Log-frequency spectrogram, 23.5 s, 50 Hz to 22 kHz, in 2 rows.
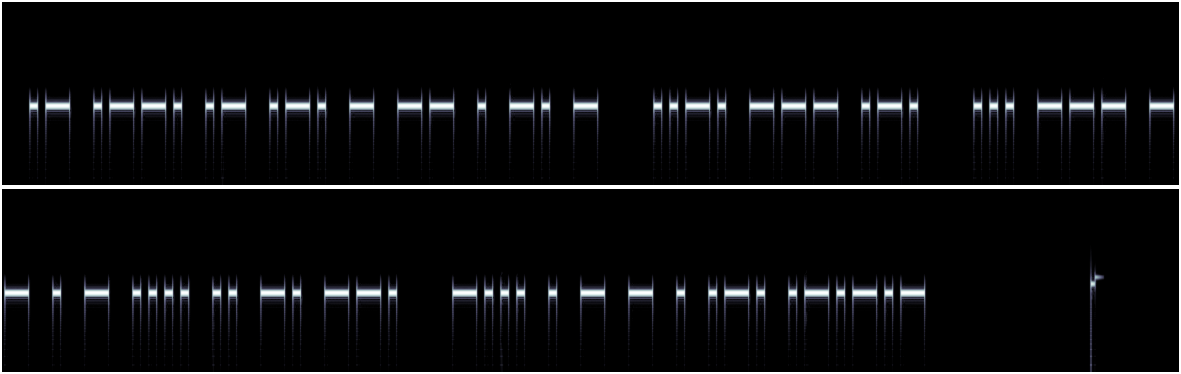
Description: Morse code, heard as a keyed tone, about 16 wpm, 700 Hz. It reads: APARTMENT FOR SOMETHING BETTER.
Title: Sentences from Top 1000 Words - Review Part 6 - 15wpm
